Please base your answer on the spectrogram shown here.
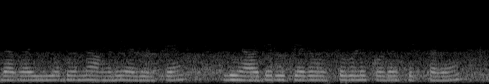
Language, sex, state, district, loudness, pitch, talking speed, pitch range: Kannada, female, Karnataka, Bellary, -35 LUFS, 200 Hz, 355 wpm, 195-205 Hz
